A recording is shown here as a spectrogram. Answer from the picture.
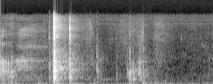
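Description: Handling noise from an encased trading card being taken out of an aluminium card briefcase: one sharp click about half a second in, followed by a few lighter clicks and soft rustling.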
